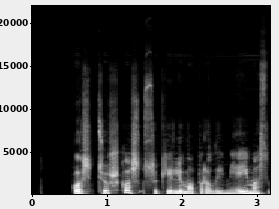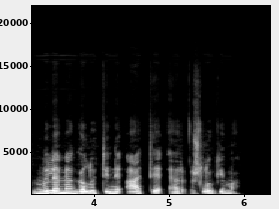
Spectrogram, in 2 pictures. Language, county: Lithuanian, Klaipėda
